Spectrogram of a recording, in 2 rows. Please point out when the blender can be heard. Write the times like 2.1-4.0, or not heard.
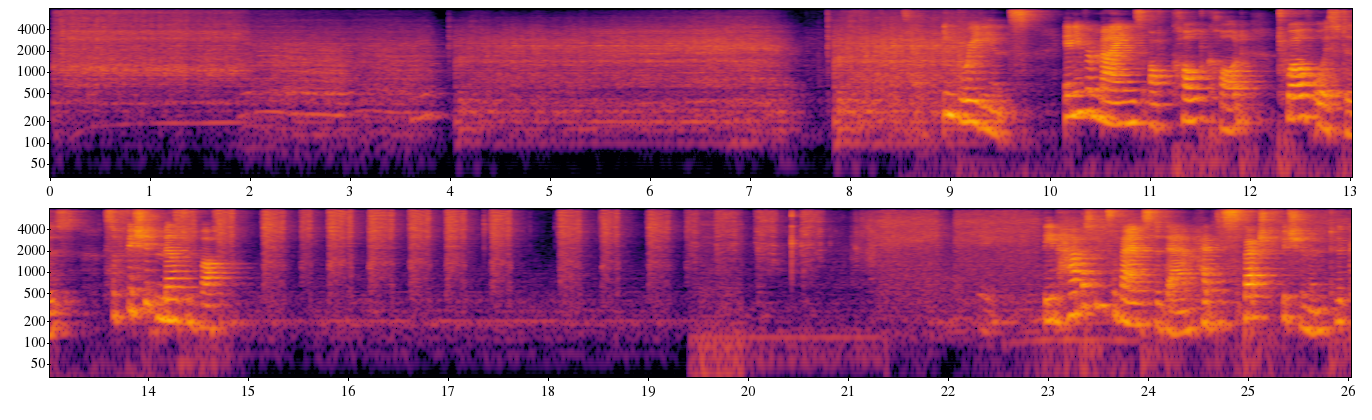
0.0-9.4.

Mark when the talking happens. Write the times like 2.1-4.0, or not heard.
8.5-14.8, 22.3-25.9.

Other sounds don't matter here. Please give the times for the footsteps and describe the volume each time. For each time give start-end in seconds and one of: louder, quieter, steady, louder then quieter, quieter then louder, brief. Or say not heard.
not heard.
